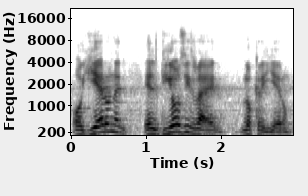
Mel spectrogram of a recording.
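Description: A middle-aged pastor from Mexico, preaching a sermon emphatically and throwing rhetorical questions at the listener. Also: male voice, mid-range voice, very animated, slow pace, fairly bright tone, a little hiss or hum.

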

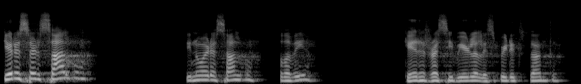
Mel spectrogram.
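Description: A man's voice: sits high, lively intonation, moderate pace, a bit bright, in a large hall. A man preaching a sermon as pastor, speaking emphatically with rhetorical questions and punchy sound effects before a congregation. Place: church sanctuary before a congregation, also streamed online.

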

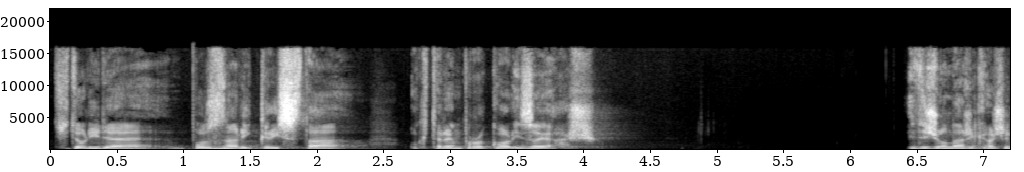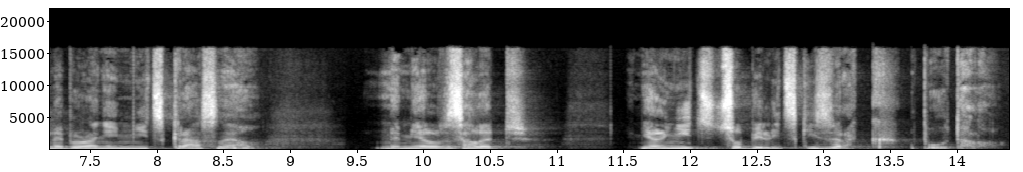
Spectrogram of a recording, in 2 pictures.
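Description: A man's voice: a little high, steady tone, pauses often, darkish tone. A man preaching at a Bible study, reading scripture aloud with rising emphasis and putting questions to his listeners. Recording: long hall reverb.

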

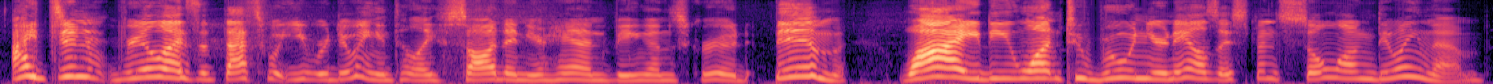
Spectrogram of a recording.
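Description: A woman's voice: sits high, expressive, moderate pace, hardly any pauses, pushed and bright, no echo, clean studio sound. A young woman co-hosting a podcast in casual chat, playful and teasing, often breaking into laughter. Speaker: podcast co-host.

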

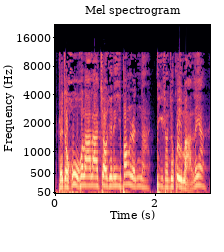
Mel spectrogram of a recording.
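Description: A storyteller telling a classic tale in a chatty, lively way. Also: mid-range voice, quick pace. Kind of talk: traditional storytelling.

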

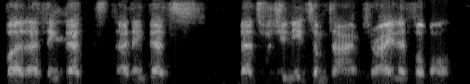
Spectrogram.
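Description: A man, a former football player and coach, telling stories in a casual interview, often pausing on "um" and checking in with "right?". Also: mid-range voice, distant mic, dull audio, slight background noise. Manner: animated storyteller, frequent "um" and "right?".

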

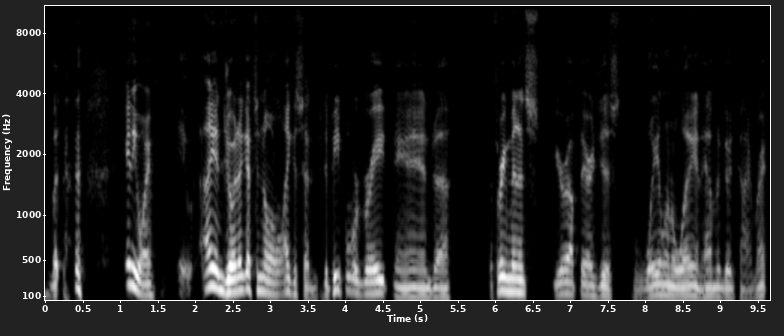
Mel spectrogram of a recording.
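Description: A man's voice: mid-range voice, vocal fry, dry recording, studio quality. A man hosting a podcast, telling a personal story in a rambling, conversational way with frequent restarts.

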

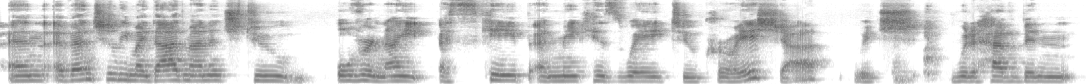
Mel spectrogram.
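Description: A woman's voice: on the low side, steady tone, slow pace, few pauses. A woman, telling her personal story informally as an interview guest. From Bosnia, born in Sarajevo. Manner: informal, peppers speech with "like". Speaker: podcast guest, yoga teacher.

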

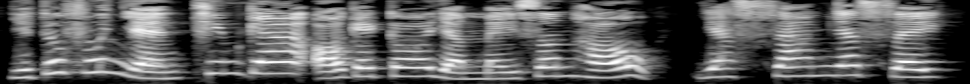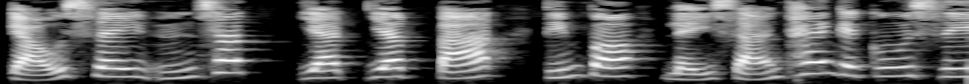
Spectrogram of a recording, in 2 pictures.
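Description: A woman with a Cantonese accent reads a children's storybook in an expressive way, speaking to small children. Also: high-pitched. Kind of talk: scripted storybook narration for young children.

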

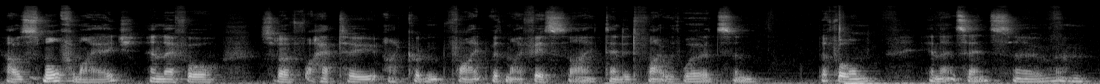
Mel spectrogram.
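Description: A man in his sixties from England, a guest in an interview, telling unhurried stories about his past. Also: medium pitch, fairly even intonation, gravelly, darkish tone. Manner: unhurried, anecdotal storyteller. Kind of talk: reminiscing in a casual interview. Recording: echoey room with faint noise.

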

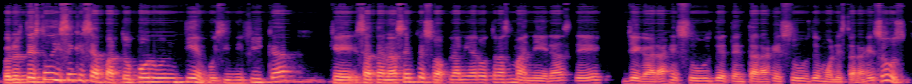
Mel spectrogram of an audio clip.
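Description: A man preaching a sermon in a direct, humorous way, swinging from quiet asides to loud emphasis. His voice is very dark and mellow, with a husky grain. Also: mid-range voice, moderate pace, poor audio.

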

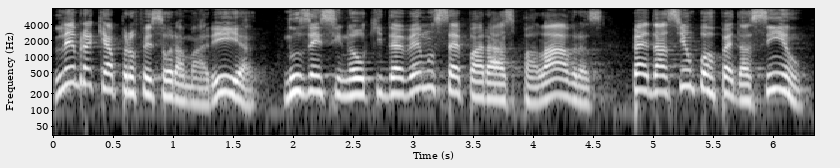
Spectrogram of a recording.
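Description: A man's voice: sits high, sing-song, moderate pace, a bit bright, heavily acted. A man voicing a cheerful, helpful young schoolboy in a children's educational audio drama. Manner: cheerful, helpful, explains patiently.

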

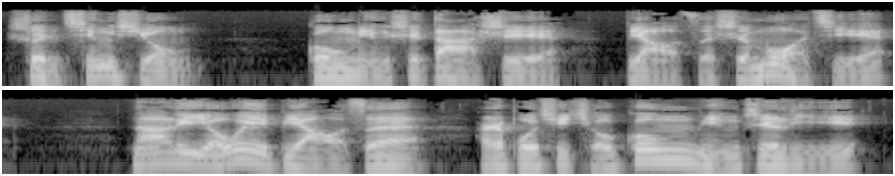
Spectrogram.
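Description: A man's voice: lowish voice, lively intonation, takes it slowly. A man voicing a group of scholar friends who speak in an earnest, persuasive way. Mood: persuading.

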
